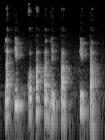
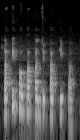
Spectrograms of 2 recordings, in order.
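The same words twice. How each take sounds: First: It is said at a normal pace. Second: It is said as fast as possible. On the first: "Je répète" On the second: "trois fois le plus vite possible ... Pareil à moi"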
